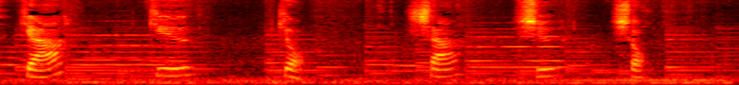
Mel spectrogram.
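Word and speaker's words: キャ: Kalau misalnya kalian bikinnya kayak ki ya, kalau kalian bikin besarnya sama, ini bacanya bukan kya melainkan kia. Oke, jadi tuh salah.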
